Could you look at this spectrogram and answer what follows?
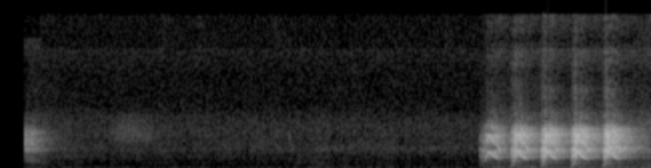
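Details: Baby parrot chirping: after a near-silent start, a quick burst of five or six sharp, bright chirps comes at the end, rapid and slightly uneven over a faint low background hum.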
